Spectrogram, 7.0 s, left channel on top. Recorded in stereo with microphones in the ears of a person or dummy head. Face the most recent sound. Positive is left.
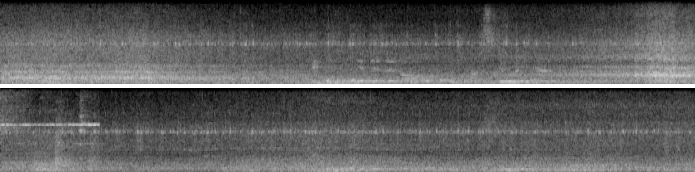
turn(degrees=45)  # may be behind; listen again after turning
